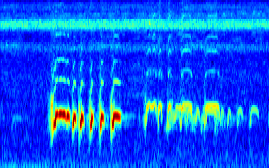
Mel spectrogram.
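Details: Local zebra dove lure song, a sharp run of about six fast, punchy coo notes, followed by a quieter, rippling series of coos from another bird further off.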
